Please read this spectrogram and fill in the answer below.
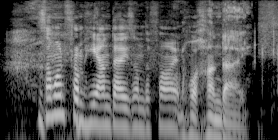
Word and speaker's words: Hyundai: Oh, It's pronounced Hyundai. It always is. It's drop the I, so it's not Hyundai. It's not Hyundai. It's Hyundai. Hyundai, why- like but there's why a do- Y on the end of it.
